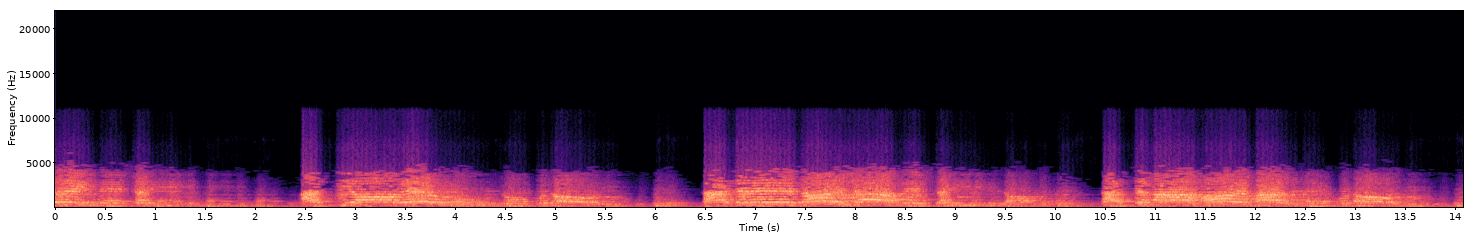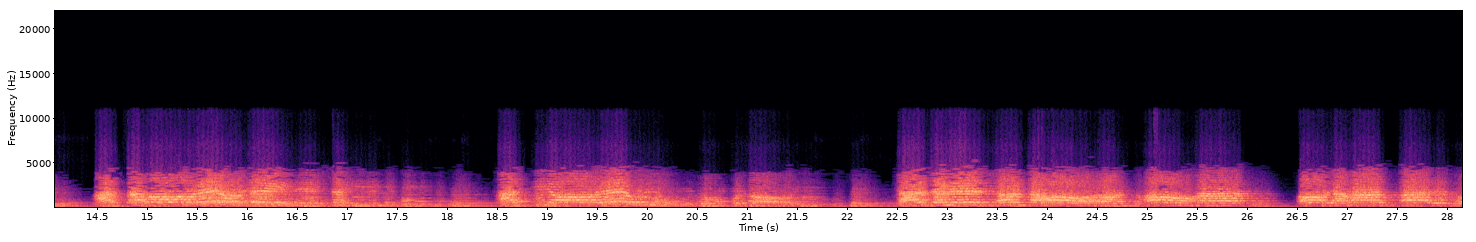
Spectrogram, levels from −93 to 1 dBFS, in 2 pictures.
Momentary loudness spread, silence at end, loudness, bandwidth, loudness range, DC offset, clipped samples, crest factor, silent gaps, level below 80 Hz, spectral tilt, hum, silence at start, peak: 14 LU; 0 s; -15 LUFS; 10.5 kHz; 4 LU; under 0.1%; under 0.1%; 12 dB; none; -44 dBFS; -6 dB/octave; none; 0 s; -2 dBFS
